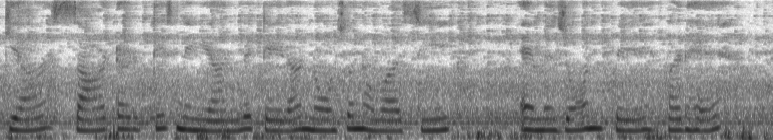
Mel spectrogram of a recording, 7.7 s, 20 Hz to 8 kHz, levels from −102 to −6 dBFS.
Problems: constant background noise, low volume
